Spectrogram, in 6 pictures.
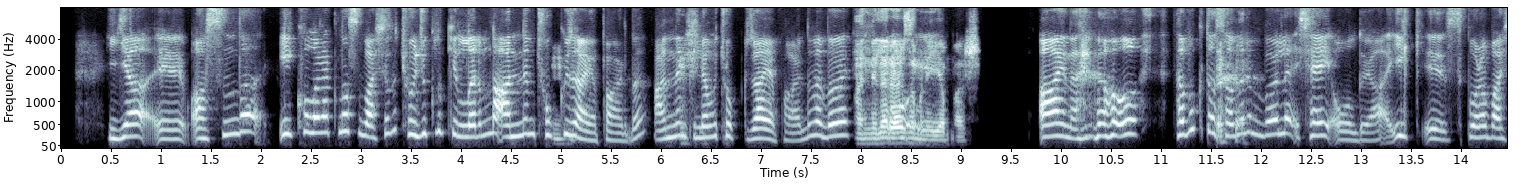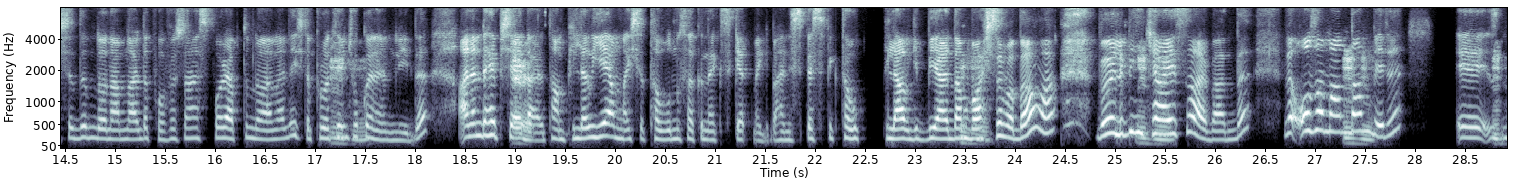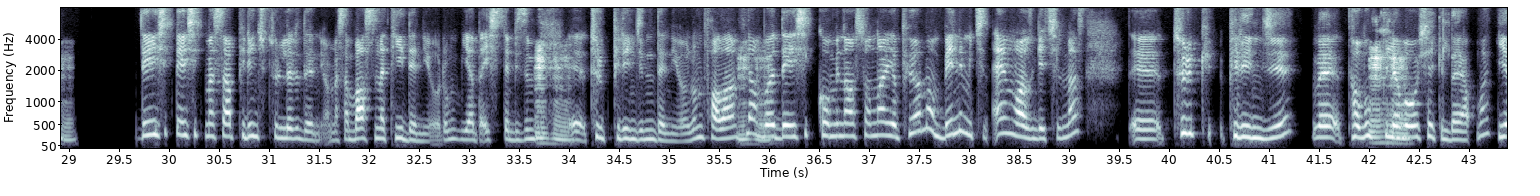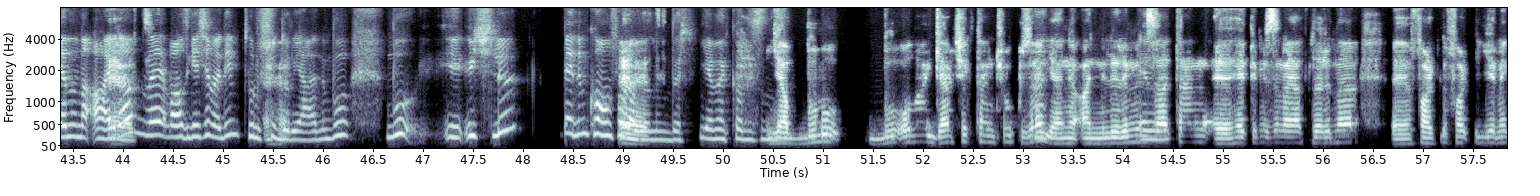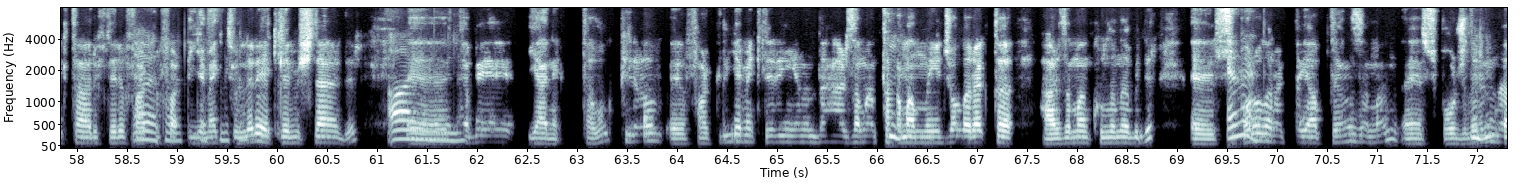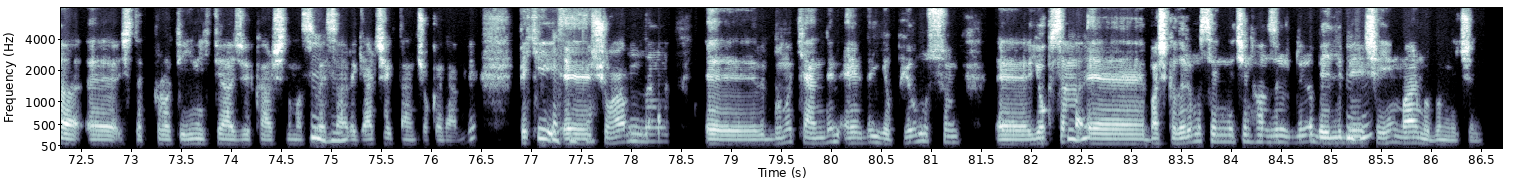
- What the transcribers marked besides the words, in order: tapping; other background noise; chuckle; laughing while speaking: "Aynen"; chuckle; laughing while speaking: "başlamadı ama"
- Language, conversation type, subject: Turkish, podcast, Senin için gerçek bir konfor yemeği nedir?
